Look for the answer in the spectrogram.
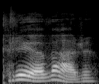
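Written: prövar

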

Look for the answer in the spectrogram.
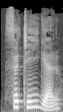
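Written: förtiger

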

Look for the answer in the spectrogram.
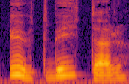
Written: utbyter

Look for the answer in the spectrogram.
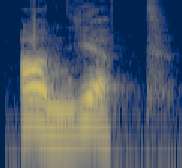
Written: angett

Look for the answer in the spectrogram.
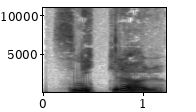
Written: snickrar

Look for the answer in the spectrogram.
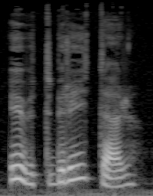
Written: utbryter

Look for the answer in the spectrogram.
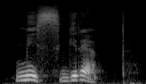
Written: missgrepp

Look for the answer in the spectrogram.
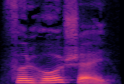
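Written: förhör sig

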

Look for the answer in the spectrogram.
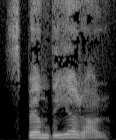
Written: spenderar

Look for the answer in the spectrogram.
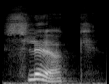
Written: slök

